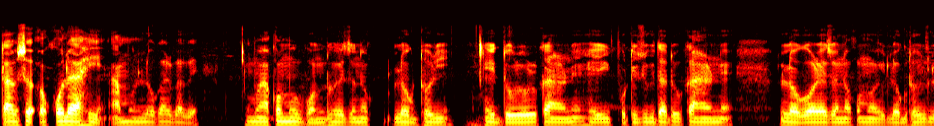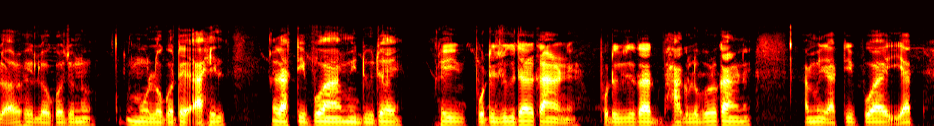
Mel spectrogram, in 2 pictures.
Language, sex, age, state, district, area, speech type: Assamese, male, 30-45, Assam, Charaideo, rural, spontaneous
